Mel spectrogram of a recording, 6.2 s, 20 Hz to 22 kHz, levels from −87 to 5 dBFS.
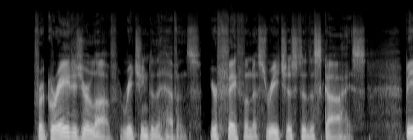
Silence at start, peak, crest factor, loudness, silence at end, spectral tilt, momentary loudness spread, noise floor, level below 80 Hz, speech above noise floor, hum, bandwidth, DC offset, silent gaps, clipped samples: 0.5 s; -2 dBFS; 20 dB; -22 LUFS; 0 s; -6.5 dB/octave; 16 LU; -75 dBFS; -40 dBFS; 53 dB; none; 14.5 kHz; under 0.1%; none; under 0.1%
